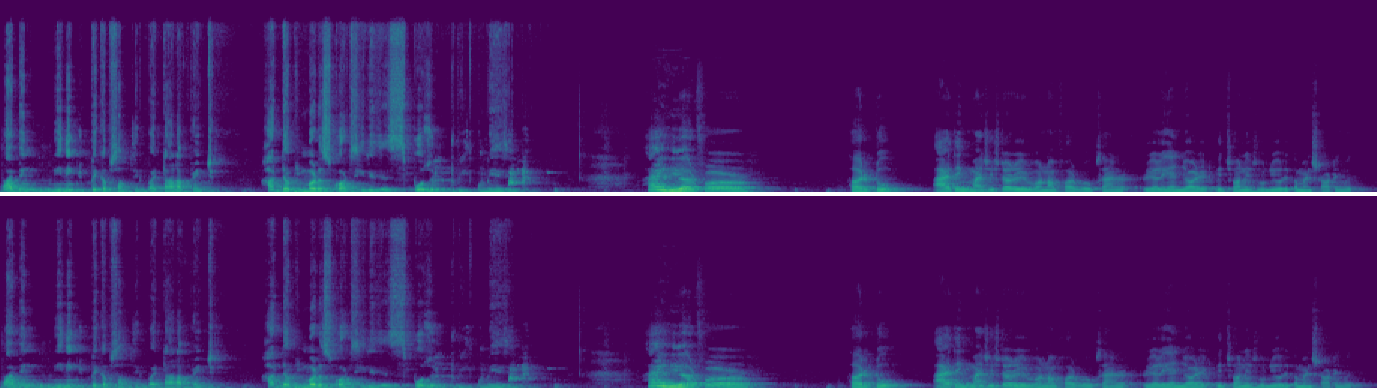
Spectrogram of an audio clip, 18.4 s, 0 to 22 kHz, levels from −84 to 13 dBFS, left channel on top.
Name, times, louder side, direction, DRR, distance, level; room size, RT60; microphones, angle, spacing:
voice 1, 0.0-2.7 3.5-7.1, left 2 dB, 55° left, 8 dB, 1.0 m, -29 dB
voice 2, 8.6-10.1 11.3-11.9 12.4-18.0, left 1 dB, 15° left, 7 dB, 0.5 m, -28 dB
10.5 x 10.0 x 4.0 m, 0.92 s
head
